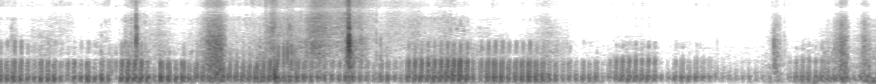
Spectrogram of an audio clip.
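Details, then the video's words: Sleeping kitten snoring while moving its paws, a soft rhythmic low rumble with breathy pulses repeating quickly, several sharp clicks and brief rustles scattered through, quiet indoor setting. "котенок храпит и двигает лапками"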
